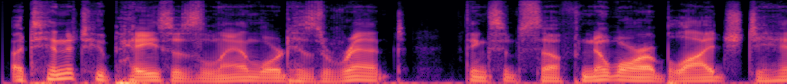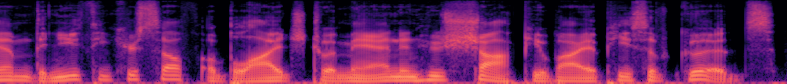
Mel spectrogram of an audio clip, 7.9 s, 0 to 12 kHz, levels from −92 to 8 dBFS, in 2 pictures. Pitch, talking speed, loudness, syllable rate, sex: 95 Hz, 245 wpm, -21 LUFS, 5.7 syllables/s, male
